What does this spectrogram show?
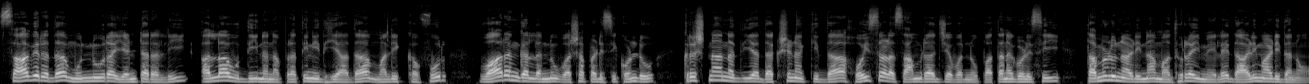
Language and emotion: Kannada, neutral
